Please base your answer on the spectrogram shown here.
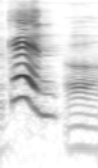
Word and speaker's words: كان: مصر في في مصر مهرجان اسمه كام كام كام اه والعالم طبعا المهرجان العالمي مهرجان كان فخدوها عملوها كوميكس ام معنى ايه بيقولوا للناس سوري ان هند عاكف مش عارفه تنطق مهرجان كان اه وهو في في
